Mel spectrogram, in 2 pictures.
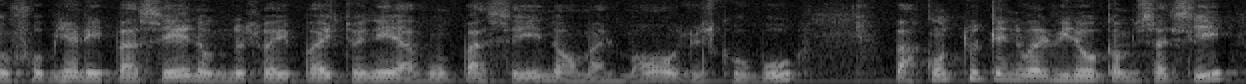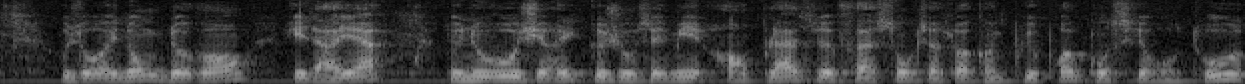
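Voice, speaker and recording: Somewhat breathy male speech, dark and mellow in tone, at a fairly quick pace with fairly even intonation. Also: medium pitch for a man. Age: 60s. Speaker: YouTube channel host. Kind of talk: casual vlog monologue. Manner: hesitant, many fillers.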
